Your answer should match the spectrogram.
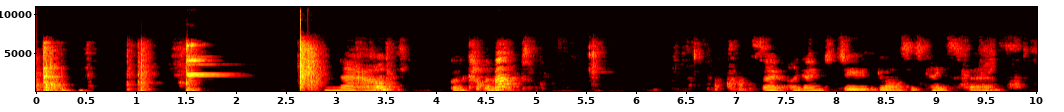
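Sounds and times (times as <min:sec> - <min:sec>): ringing clink: 0:01.5 - 0:02.0.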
